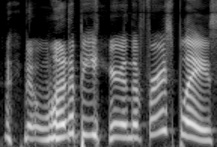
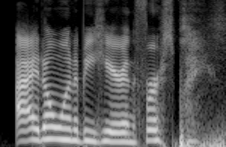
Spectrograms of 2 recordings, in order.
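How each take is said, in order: First: Laughing, pitched way up in exasperation; venting about a bad morning, laughing whine; laughing high whine. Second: Said in the usual way. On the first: Real, not acted. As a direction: whine it through a laugh, much higher.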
